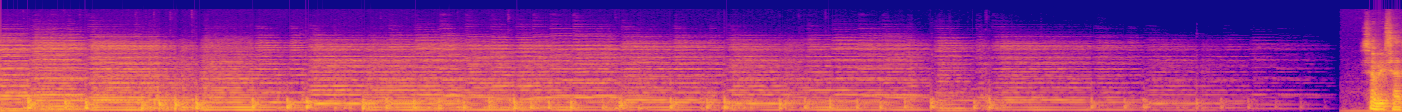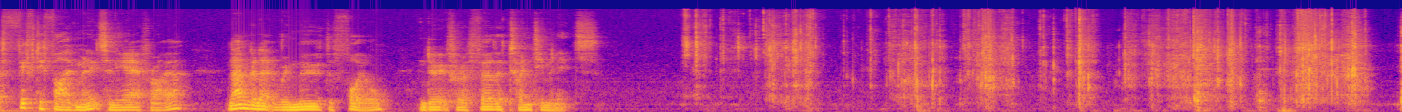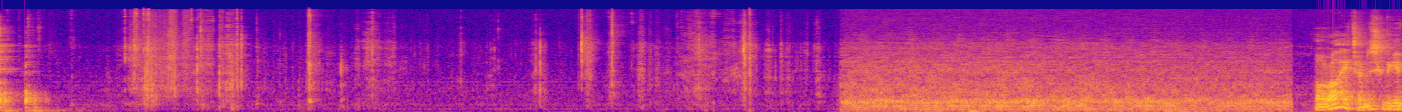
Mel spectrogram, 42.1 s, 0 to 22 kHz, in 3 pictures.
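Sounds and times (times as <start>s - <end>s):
aluminium foil crinkling and tearing: 20.8s - 36.4s
steady low hum: 36.4s - 41.9s.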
